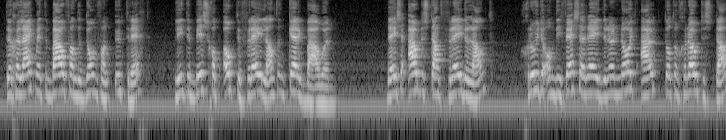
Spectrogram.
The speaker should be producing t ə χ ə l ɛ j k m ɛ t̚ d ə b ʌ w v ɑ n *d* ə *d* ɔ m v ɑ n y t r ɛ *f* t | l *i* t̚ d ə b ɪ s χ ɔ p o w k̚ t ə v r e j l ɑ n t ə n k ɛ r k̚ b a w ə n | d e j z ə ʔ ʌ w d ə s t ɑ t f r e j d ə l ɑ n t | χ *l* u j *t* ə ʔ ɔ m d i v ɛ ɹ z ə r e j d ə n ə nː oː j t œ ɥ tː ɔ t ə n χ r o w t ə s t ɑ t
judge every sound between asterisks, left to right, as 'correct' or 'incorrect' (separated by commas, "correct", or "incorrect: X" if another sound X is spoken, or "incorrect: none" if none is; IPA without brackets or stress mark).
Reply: correct, correct, incorrect: χ, correct, incorrect: r, incorrect: d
